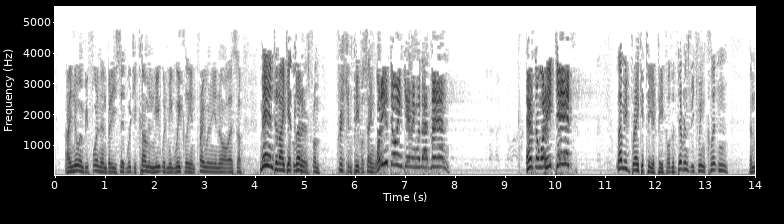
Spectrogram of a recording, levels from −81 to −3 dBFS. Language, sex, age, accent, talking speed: English, male, 50-69, American, 245 wpm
